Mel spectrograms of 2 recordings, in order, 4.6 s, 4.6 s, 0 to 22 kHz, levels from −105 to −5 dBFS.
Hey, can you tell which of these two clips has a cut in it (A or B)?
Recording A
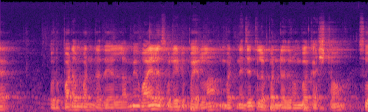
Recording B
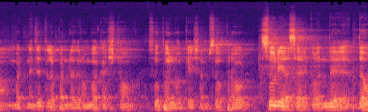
B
